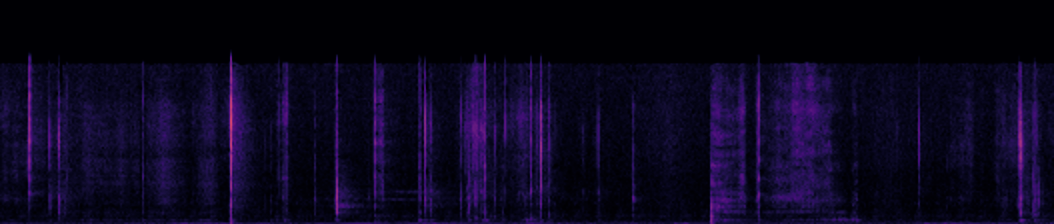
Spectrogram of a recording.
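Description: Two wooden chopstick tips tap both sides of a small plastic chocolate spread tub lying on its side on a table, with its lid facing forward. Sharp, dry, hollow plastic clicks land at an irregular pace and die away almost instantly. Faint scratchy rustles and a low background hum sit between them.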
